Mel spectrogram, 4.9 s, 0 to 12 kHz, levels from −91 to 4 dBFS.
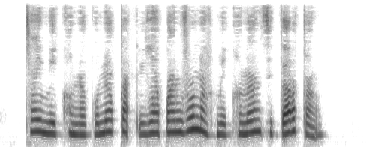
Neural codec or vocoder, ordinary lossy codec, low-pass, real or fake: codec, 24 kHz, 1 kbps, SNAC; AAC, 48 kbps; 10.8 kHz; fake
